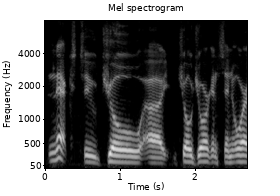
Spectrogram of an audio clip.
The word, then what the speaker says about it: Jo: and I was seated right next to Joe Jorgensen, or as my Norwegian friends say, the correct pronunciation, of course, is Yo Jorgensen.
